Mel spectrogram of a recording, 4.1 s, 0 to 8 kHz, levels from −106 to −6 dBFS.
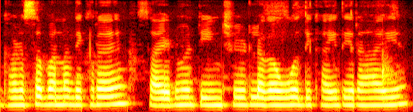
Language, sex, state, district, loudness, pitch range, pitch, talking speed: Hindi, female, Uttar Pradesh, Budaun, -15 LUFS, 195-205 Hz, 200 Hz, 260 wpm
